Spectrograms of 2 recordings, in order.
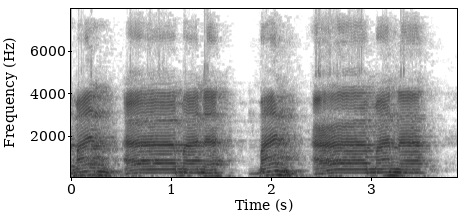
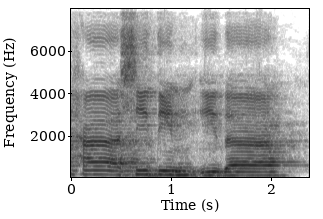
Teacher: apabila nun mati ini anakku ya bertemu dengan hamzah, itu bacaannya harus jelas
